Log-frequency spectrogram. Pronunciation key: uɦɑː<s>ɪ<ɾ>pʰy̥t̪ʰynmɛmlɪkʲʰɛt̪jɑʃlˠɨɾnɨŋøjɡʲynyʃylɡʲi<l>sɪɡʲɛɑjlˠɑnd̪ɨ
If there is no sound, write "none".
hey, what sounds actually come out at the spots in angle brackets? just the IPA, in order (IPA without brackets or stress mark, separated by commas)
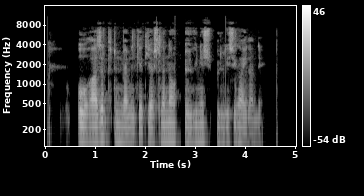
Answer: z, ɾ, none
